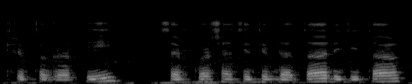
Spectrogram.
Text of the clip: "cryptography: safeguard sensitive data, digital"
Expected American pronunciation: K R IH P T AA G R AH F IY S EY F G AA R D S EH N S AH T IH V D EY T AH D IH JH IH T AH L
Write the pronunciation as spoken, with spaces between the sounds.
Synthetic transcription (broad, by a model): K R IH P T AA G R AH F IY S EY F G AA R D S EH N S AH T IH F D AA T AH D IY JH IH T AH L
